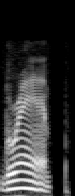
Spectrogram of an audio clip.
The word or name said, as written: gramp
